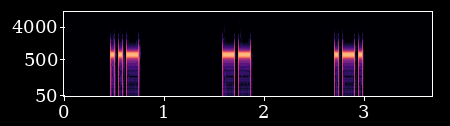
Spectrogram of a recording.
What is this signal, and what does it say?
Morse code, heard as a keyed tone, about 30 wpm, spaced as for 9 wpm, 700 Hz. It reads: UMR
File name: Lesson 18e - Letter m - Three Characters 30wpm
